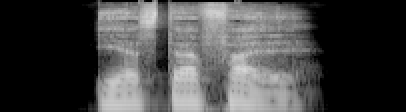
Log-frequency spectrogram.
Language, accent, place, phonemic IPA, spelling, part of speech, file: German, Germany, Berlin, /ˌʔɛɐ̯stɐ ˈfal/, erster Fall, noun, De-erster Fall.ogg
- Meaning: nominative case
